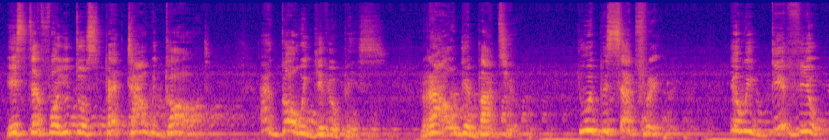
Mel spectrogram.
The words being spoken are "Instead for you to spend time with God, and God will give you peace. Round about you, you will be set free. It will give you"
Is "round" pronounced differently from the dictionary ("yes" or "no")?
yes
